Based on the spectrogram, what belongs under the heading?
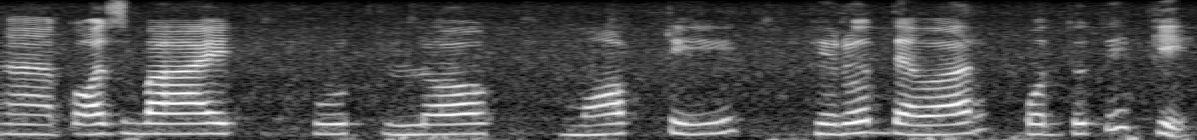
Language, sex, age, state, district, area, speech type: Bengali, female, 60+, West Bengal, Kolkata, urban, read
